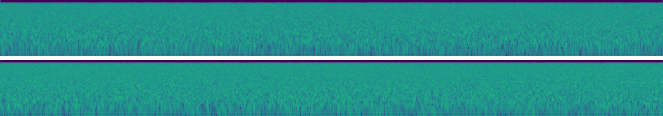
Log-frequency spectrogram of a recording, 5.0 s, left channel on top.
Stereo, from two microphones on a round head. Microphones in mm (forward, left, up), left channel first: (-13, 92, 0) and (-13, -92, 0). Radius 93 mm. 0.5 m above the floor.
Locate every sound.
Only background noise.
